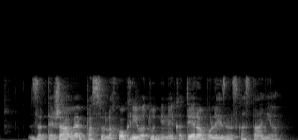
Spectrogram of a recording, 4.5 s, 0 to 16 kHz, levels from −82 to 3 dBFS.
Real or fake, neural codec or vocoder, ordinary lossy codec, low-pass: real; none; MP3, 96 kbps; 7.2 kHz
